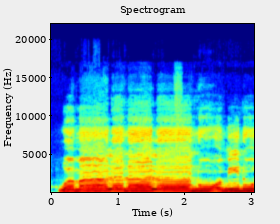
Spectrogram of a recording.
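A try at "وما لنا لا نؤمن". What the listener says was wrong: minu harus putus. Salah satu kesalahan hamzah sukun itu dia dibaca kayak panjang atau bunyinya bersisa. Cuman tadi ketika dibaca dalam ayat hamzah sukunnya kesalahannya apa? Poin 2. Dalam keadaan sukun dibaca panjang atau bersisa, maksudnya panjang di sini bersisa bunyinya. Harusnya dibaca betul-betul putus.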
